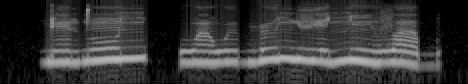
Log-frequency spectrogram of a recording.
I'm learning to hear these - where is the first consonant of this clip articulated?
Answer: retroflex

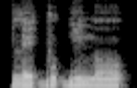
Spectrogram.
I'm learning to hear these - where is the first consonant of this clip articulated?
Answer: tongue tip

